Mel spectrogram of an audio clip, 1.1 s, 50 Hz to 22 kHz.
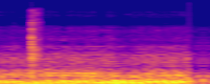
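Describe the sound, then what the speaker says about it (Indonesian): Suzuki Thunder 125 motorcycle cruising along, a steady low engine drone with a faint rattle, close and continuous for a moment. "santai banget bawa motor cuy"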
